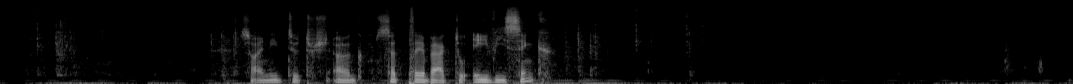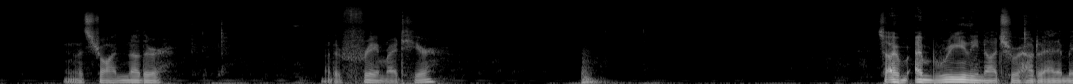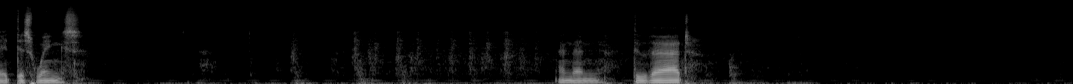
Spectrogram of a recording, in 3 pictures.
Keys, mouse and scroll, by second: 2.2 ctrl+s, 3.4 click, 4.2 click, 5.0 click, 5.7 ctrl+s, 6.0 click, 6.3 space, 6.8 space, 7.0-10.0 drag, 11.0-12.4 drag, 12.7 ctrl+z, 13.2-15.0 drag, 15.2 click, 18.2 click, 19.5 click, 20.7 ctrl+z, 22.1-23.2 drag, 23.4 shift+middle click, 26.1 click, 27.5 click, 28.5 click, 30.0 click.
